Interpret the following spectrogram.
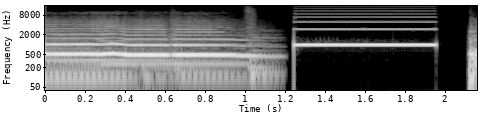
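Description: Background music with a held melody line, then a little over a second in it gives way to a steady electronic beep tone that lasts under a second and cuts off suddenly.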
